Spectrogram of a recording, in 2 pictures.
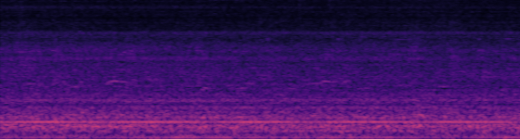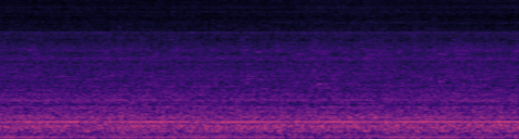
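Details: Veterinary ICU incubator running during a budgerigar's treatment, providing warming, humidification and oxygen therapy.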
